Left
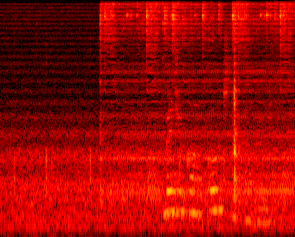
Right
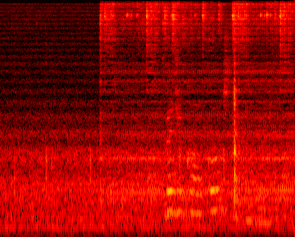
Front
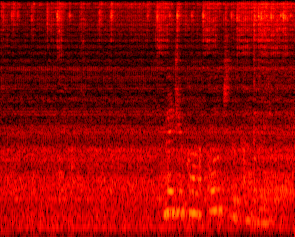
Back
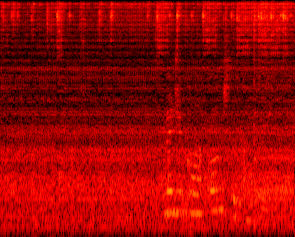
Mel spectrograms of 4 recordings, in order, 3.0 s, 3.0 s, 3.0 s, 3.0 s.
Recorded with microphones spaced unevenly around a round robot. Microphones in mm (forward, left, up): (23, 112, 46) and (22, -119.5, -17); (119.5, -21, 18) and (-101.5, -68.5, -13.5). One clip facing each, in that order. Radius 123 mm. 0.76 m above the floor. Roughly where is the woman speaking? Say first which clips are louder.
Left 3 dB, front 3 dB; ahead left.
